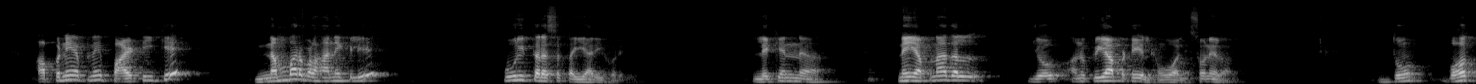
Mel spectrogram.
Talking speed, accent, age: 120 wpm, native, 40-59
